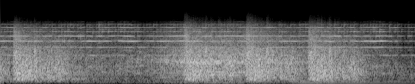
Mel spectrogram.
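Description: Gunshots ring out outdoors.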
